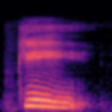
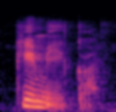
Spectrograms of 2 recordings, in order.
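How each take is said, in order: First: Syllable by syllable. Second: Said in the usual way. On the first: Shown as a demonstration. Teacher separating "química" in the exercise example, syllable by syllable. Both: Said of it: "Separamos química".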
